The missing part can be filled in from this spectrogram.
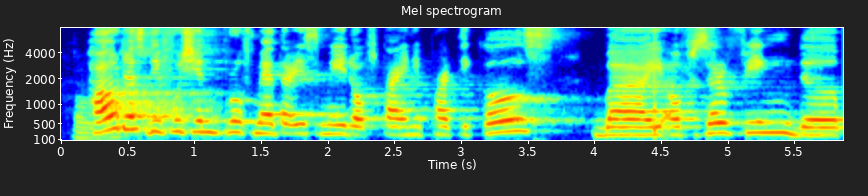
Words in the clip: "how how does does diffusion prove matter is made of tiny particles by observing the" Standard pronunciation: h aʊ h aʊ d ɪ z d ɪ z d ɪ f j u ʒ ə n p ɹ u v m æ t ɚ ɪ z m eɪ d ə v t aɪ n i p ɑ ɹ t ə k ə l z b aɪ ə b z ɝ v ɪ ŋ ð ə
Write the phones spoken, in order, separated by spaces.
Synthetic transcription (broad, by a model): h h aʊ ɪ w d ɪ s d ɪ f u ʃ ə n p ɹ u f m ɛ t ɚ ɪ s m eɪ d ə f t aɪ n i p ɑ ɹ t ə k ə l s b aɪ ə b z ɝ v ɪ ŋ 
